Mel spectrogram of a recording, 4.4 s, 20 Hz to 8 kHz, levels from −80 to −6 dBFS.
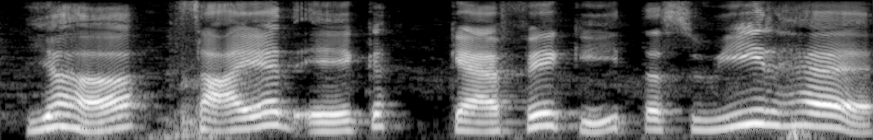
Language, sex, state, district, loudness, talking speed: Hindi, male, West Bengal, Alipurduar, -15 LUFS, 95 wpm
